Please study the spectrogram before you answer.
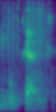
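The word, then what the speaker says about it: Boukakes: Les Boukaks ou les Boukakès? Les Boukaks, Les voilà. Boukaks, voilà.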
